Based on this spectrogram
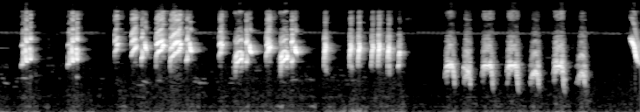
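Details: Long-tailed shrike lure song to make other shrikes reply: spaced sharp chips speed into dense chattering clusters, then a run of six lower, harsh rasping notes about half a second apart, ending in a high squeak.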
